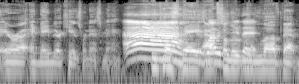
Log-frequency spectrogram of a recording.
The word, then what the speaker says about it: Renesmee: it's, I think it's It's Renesmee. Renesmee. Yes, because Okay. it's a combination of Renee and Esme, Esme.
